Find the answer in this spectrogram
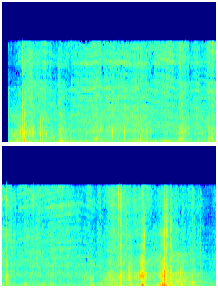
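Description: A saltpeter-and-sugar mixture burning in grass, with a steady hiss and scattered small crackles. A few louder rustling knocks come near the end.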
